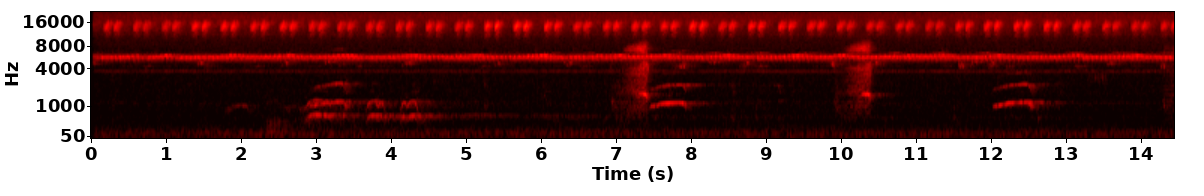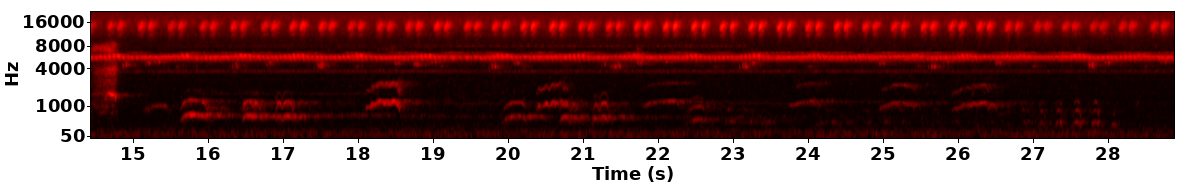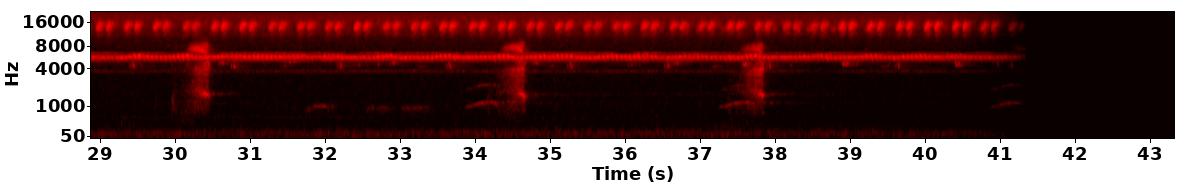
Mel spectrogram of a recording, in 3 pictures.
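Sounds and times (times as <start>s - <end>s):
Hume's owl pulsed hooting: 2.8s - 4.6s, 7.0s - 8.2s, 10.0s - 10.6s, 12.0s - 12.9s, 14.3s - 18.8s, 25.0s - 28.2s, 29.9s - 30.6s, 33.9s - 34.8s, 37.3s - 38.0s
Hume's owl male, female and nestling calling: 2.9s - 4.6s, 7.0s - 8.1s, 12.0s - 12.8s, 14.3s - 17.4s, 18.0s - 18.8s, 19.9s - 22.6s, 25.0s - 28.2s, 30.0s - 30.6s, 37.3s - 38.0s.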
